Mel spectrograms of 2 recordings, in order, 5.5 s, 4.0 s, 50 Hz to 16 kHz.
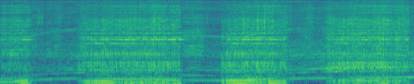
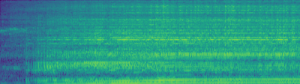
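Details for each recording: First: Rotary grinder porting a McCulloch Pro Mac 850 chainsaw cylinder; at higher speed a high, steady whine with no chatter or skipping, whereas lower speed chatters: smooth cutting at correct speed. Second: Porting a McCulloch Pro Mac 850 cylinder with a high-speed rotary tool: at lower speed the cut turns rough, buzzy and chattery, smoothing out when faster; rotary burr chatter at low speed.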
